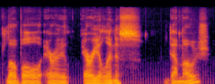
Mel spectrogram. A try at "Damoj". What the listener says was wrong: Demoje. It's pronounced like an H. Demoje.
